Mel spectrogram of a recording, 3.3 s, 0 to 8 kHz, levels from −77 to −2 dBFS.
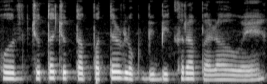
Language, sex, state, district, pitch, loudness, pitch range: Hindi, female, Arunachal Pradesh, Lower Dibang Valley, 200 Hz, -17 LUFS, 185-210 Hz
